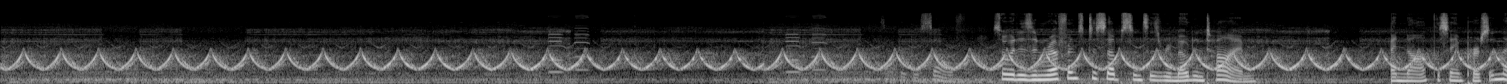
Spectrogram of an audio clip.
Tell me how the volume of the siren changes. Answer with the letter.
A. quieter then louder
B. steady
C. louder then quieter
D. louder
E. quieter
B.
